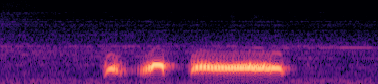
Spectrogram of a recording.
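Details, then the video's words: Spotted dove kept as a decoy to train newly caught birds to coo: one phrase of two short hollow notes followed by a sustained, slightly wavering low coo, with silence around it. "Tiếng chim cu gáy kích bổi nhanh nổi// cu gáy mồi luyện bổi nhanh gáy"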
